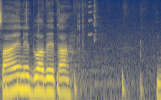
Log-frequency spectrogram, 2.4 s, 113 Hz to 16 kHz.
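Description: A man's drawn-out voice for about the first second. About 1.3 s in, a whiteboard marker gives a short, high squeak as it writes on the board.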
